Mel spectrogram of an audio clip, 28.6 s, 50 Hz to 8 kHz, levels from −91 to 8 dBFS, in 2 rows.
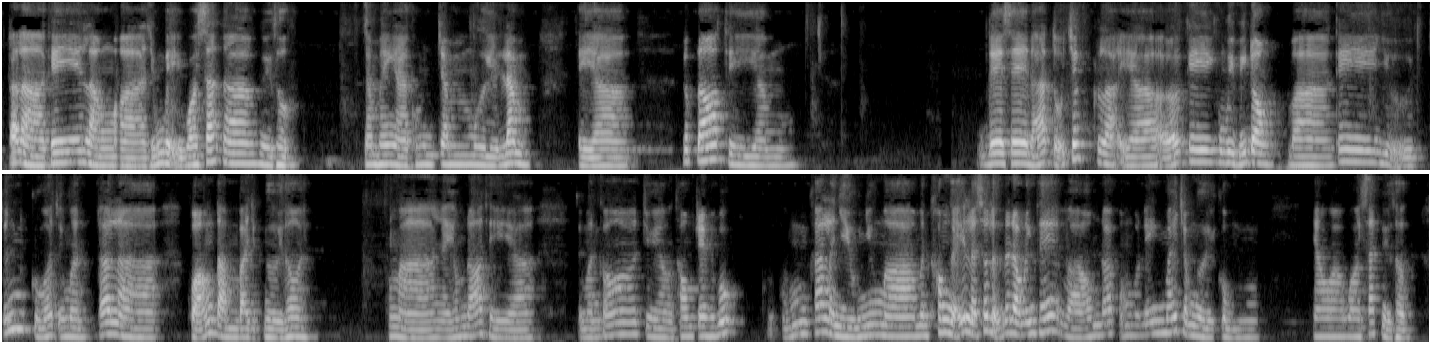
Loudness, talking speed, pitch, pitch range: -20 LUFS, 190 wpm, 165 Hz, 150-195 Hz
